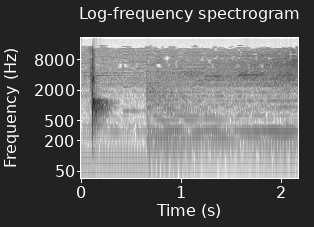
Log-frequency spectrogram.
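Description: A single short pop sound effect just after the start, over light background music with steady held notes.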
